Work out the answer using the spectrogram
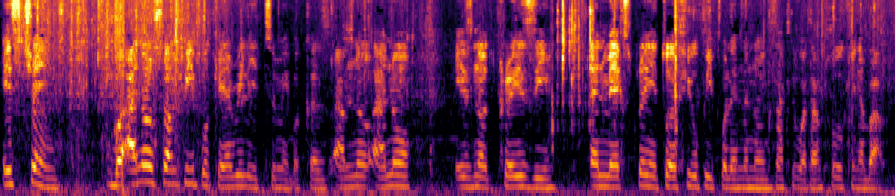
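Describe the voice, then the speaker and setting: A woman's voice: deep voice, fairly quick. Chatty Jamaican woman in a parked car. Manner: chatty, laughs often while talking. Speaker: vlogger. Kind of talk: casual eating-show chat.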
